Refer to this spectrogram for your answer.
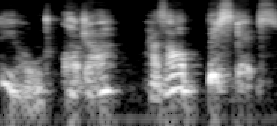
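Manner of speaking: alarmed, urgent, panicked whisper. Reading a story aloud, a character warns Henry: panicked whisper. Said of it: "Edward whispered in a panicked voice".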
